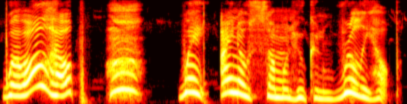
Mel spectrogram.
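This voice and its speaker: An actor voicing an eager, curious young boy neighbor in a cartoon, talking in an excited, wide-eyed way. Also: very high-pitched, unhurried, a little hiss or hum, exaggerated voice. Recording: cartoon soundtrack with clear background music.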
